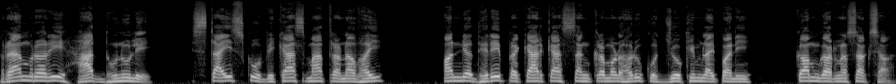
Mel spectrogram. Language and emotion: Nepali, neutral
